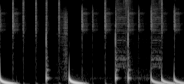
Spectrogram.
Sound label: electro kit 130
